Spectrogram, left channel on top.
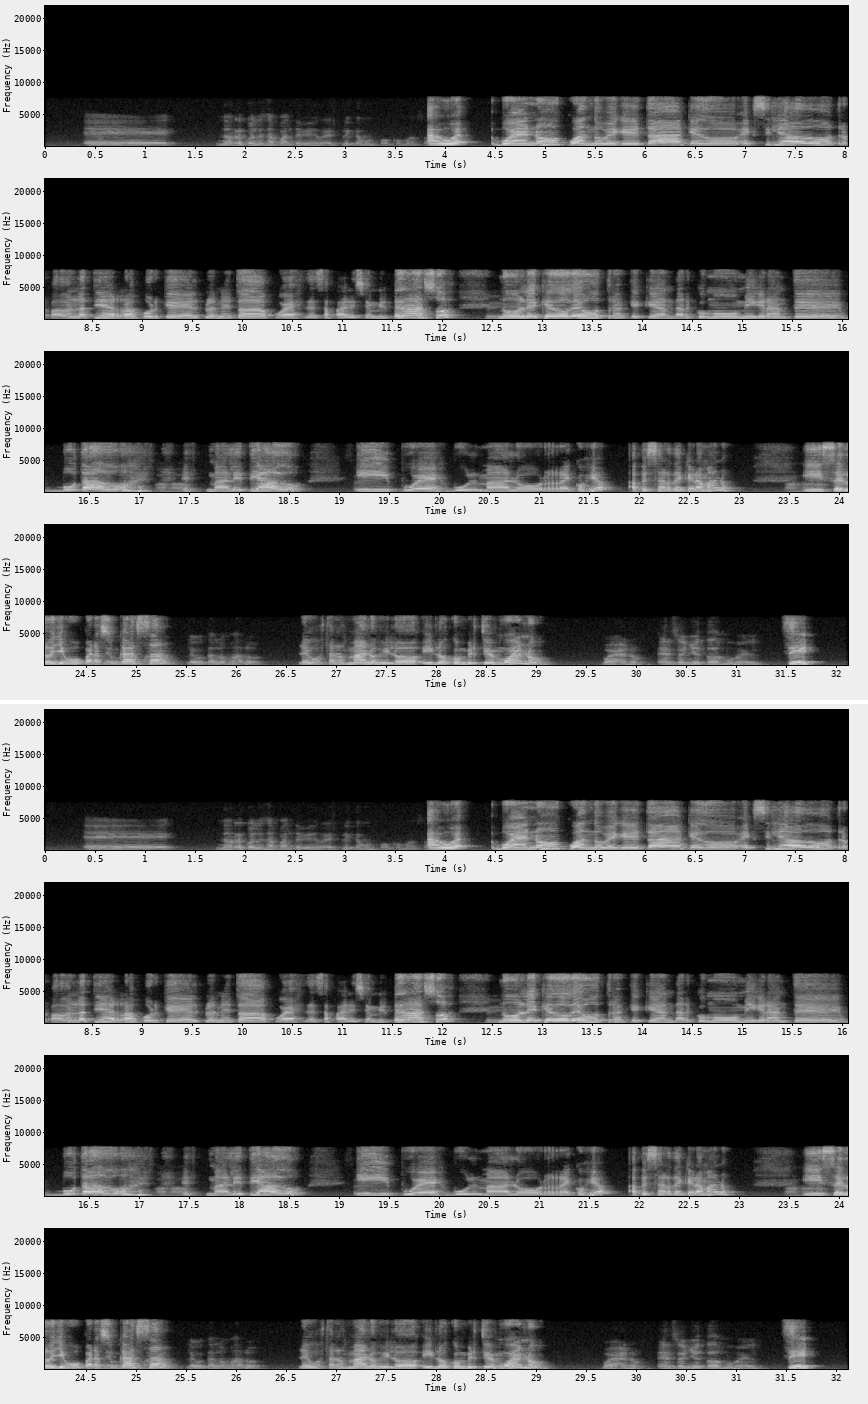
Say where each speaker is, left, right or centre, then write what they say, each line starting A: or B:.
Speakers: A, on the right; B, on the right.
A: Eh, no recuerdo esa parte bien. Explícame un poco más, a
B: Ah,
A: ver.
B: bue- bueno, cuando Vegeta quedó exiliado, atrapado en la Tierra,
A: Ajá,
B: porque el planeta pues desapareció en mil pedazos,
A: Sí,
B: no le quedó de otra que, que andar como migrante botado,
A: ajá,
B: <laughs>
A: ajá.
B: es- maleteado,
A: sí,
B: y pues Bulma lo recogió, a pesar de que era malo,
A: ajá.
B: y se lo llevó para
A: ¿Le
B: su
A: gustan
B: casa,
A: malos? ¿Le gustan los malos?
B: le gustan los malos, y lo, y lo convirtió en bueno.
A: Bueno, el sueño de toda mujer.
B: Sí, <laughs>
